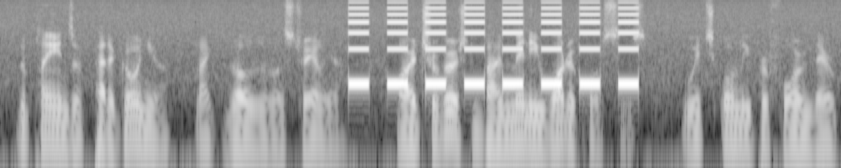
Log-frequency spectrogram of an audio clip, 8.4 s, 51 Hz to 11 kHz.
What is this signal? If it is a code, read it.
Beep code, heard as beeps from a small speaker, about 760 Hz, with speech in English. 8 short. In AMI BIOS tables: display memory failure; in Dell tables: LCD failure.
